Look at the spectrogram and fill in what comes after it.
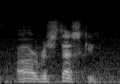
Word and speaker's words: Ristevski: Ristevski.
